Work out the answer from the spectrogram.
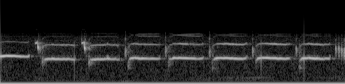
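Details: Waterslager canary of Belgium repeating short, flat whistled notes roughly every half second, each opened by a quick upward flick, steady and evenly paced.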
